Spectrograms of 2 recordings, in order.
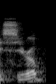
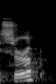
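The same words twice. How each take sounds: First: "syrup" with a short "ih" in the first syllable; "syrup" as SEER-up, not SUR-up; SIH-rup pronunciation. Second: "syrup" with an "ur" in the first syllable; "syrup" as SUR-up, rhyming with "stir up"; SUR-up pronunciation. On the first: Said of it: "I say syrup". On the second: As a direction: say "syrup" starting like "sir". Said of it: "a lot of people say syrup". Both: Shown as a demonstration.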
